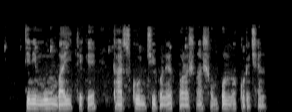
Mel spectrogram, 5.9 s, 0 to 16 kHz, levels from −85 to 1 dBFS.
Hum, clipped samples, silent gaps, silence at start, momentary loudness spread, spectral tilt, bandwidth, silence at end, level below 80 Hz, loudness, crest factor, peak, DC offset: none; under 0.1%; none; 0.5 s; 7 LU; -5 dB/octave; 7.6 kHz; 0.55 s; -62 dBFS; -29 LUFS; 20 dB; -10 dBFS; under 0.1%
